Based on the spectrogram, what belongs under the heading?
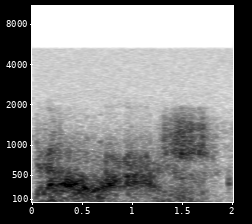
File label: alert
